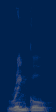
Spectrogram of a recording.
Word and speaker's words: wrinkle: Y la W en palabras que empiezan con WR también es muda. Y solamente pronunciaríamos desde la R hacia adelante. Wrist, wrinkle, no trate de pronunciarlo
